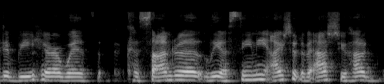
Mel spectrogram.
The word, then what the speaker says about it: Leoncini: I am so excited to be here with Cassandra Leoncini. I should have asked you did I pronounce that right?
